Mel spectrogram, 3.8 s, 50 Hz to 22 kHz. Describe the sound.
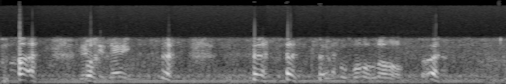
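A Volvo 240 arrives at the finish of a rally stage, its steady low engine rumble running under people talking, with a few sharper clicks and knocks.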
